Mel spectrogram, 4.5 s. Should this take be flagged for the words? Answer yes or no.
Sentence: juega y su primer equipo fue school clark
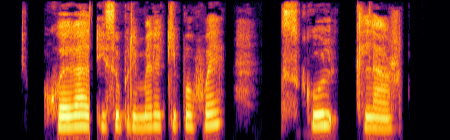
no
